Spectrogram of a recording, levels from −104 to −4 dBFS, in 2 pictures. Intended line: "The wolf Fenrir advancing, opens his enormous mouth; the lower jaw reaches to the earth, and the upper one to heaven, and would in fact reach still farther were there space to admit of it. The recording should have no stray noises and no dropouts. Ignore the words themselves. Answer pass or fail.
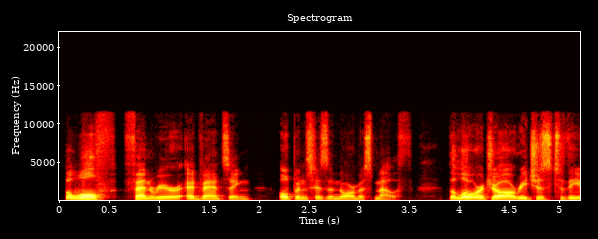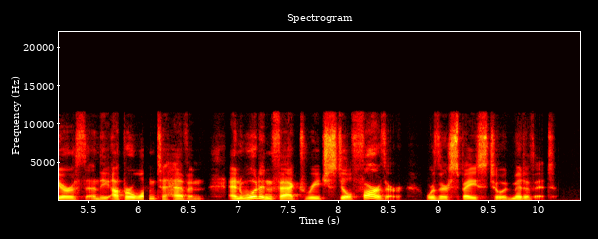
fail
